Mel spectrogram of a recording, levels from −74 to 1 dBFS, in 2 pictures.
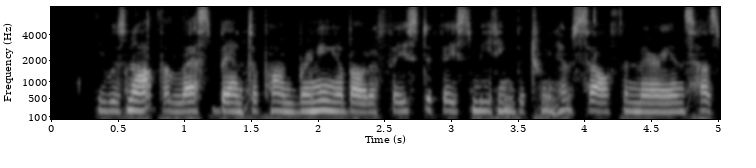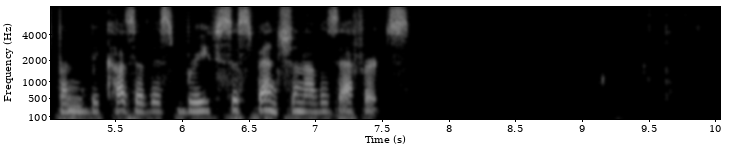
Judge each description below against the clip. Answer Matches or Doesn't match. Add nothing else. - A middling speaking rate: Matches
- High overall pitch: Matches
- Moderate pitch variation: Doesn't match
